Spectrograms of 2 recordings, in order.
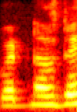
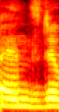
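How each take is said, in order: First: "वेडनेसडे" as wed-nes-day, d sounded; three-syllable wed-nes-day for "वेडनेसडे"; everyday mispronunciation. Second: "वेडनेसडे" as wens-day, d silent; two-syllable wenz-day for "वेडनेसडे"; correct pronunciation. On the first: Teacher admitting what we say among friends, "वेडनेसडे" said wed-nes-day. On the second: Teacher saying friends never use this form, "वेडनेसडे" pronounced wens-day. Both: Shown as a demonstration. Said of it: "हम खुद ही गलत सलत बोलते रहते हैं".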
